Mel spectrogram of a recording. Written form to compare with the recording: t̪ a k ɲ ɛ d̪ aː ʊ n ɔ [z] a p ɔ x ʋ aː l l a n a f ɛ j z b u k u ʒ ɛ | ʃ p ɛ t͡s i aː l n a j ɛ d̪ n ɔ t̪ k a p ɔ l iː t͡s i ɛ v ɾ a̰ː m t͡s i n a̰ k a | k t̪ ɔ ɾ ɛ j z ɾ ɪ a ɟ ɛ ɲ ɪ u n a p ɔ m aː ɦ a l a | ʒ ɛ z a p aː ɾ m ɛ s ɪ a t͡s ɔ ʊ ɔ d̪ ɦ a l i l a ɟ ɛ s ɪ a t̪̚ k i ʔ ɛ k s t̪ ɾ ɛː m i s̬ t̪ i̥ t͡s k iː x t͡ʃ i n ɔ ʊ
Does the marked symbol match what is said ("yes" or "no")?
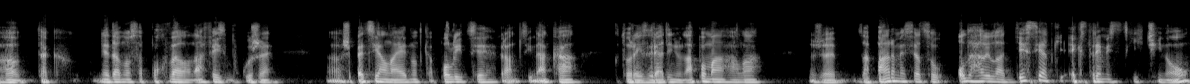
no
